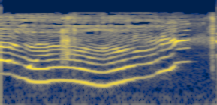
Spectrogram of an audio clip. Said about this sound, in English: You're hearing my dog.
